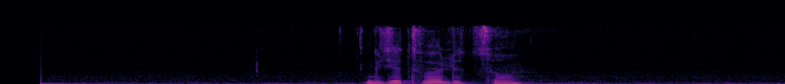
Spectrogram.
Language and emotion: Russian, neutral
